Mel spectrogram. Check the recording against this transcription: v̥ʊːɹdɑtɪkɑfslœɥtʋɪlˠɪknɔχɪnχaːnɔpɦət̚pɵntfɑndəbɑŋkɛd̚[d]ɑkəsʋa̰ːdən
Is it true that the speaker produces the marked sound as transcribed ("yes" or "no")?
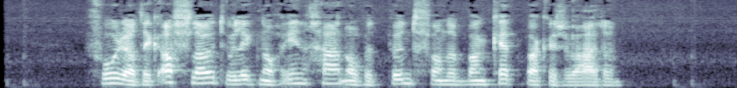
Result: no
